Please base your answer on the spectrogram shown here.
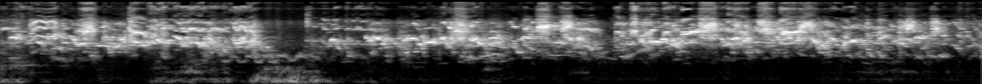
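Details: Budgerigar breeding pair chattering nonstop in bright, rasping high warble, with a couple of low bumps near the start.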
